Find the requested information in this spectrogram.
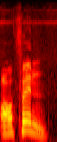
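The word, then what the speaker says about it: often: न लगा हुआ है ओ एफ के बाद तो ऑफेन T silent match T silent क्योंकि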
